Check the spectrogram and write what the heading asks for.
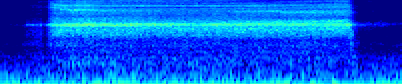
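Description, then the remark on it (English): A steady, bright hiss from someone vaping Pink Spot juice from Pink Spot Vapors on a pink Hemo dripping e-cigarette mod with a pink drip tip, lasting about three seconds with an abrupt start and stop, over a faint low hum and no talking. “I got it in my pink hemo mod with a pink drip tip, and I'm gonna vape some pink spot from Pink Spot Vapors.”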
